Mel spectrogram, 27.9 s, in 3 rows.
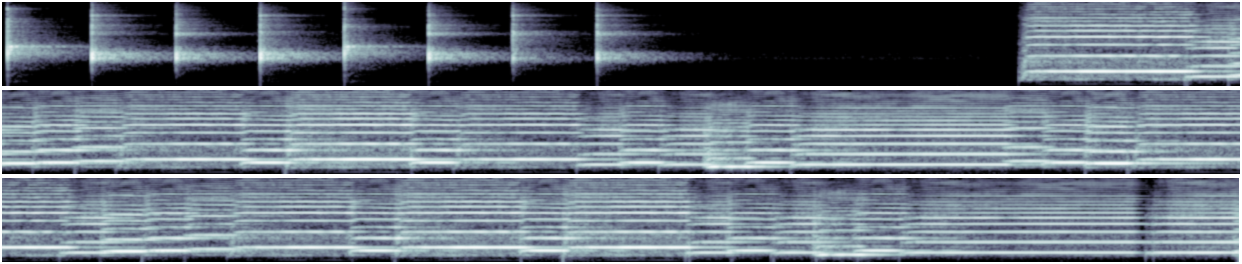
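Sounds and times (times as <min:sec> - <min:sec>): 
violin and cello duet: 0:07.7 - 0:27.8.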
